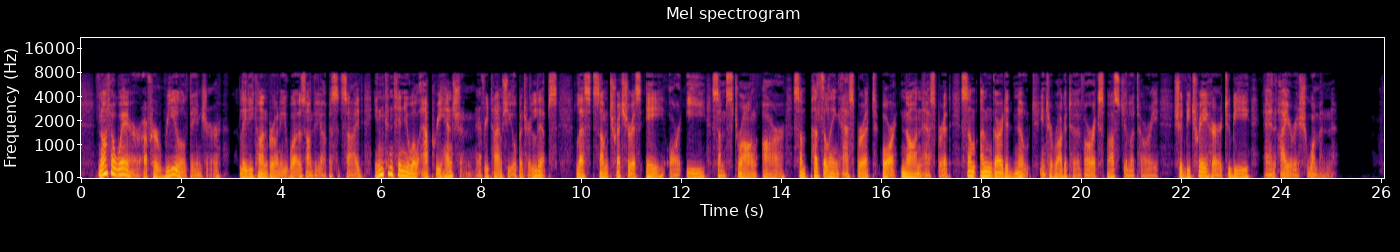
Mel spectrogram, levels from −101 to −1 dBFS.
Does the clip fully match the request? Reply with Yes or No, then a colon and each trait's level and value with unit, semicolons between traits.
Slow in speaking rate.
Yes: slow, 115 wpm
